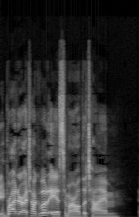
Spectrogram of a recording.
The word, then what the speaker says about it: ASMR: Can you tell me again what the hype is all about with Asmir? – Ryder. – What? – That's not how you say it. It's ASMR, which stands for Autonomous Sensory Meridian Response, which is that feeling, static-like, tingling, goosebump sensation response to some sort of audio or visual stimulation.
